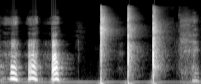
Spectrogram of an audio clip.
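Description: The tail of a man's laugh, then three sharp clicks about a quarter second apart, about a second in.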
